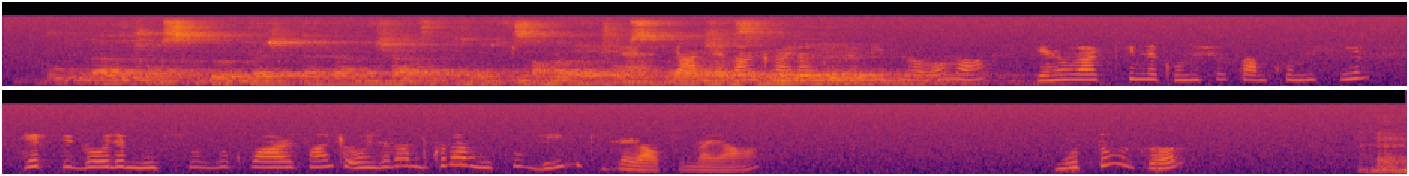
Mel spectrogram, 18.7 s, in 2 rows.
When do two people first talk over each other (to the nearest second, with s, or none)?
3 s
